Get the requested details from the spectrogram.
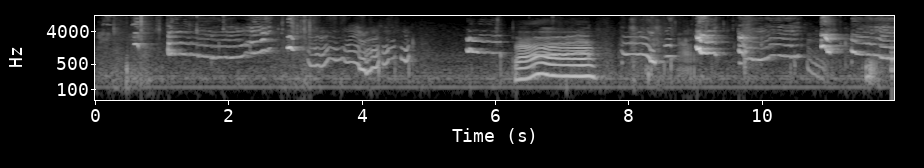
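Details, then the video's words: Annoyed Italian Greyhound brothers argue with long, falling and wavering whines, a sustained rising moan mid-way, then a rapid run of short yips and squeals. "Italian Greyhounds annoyed"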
